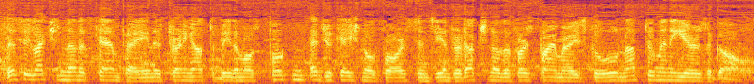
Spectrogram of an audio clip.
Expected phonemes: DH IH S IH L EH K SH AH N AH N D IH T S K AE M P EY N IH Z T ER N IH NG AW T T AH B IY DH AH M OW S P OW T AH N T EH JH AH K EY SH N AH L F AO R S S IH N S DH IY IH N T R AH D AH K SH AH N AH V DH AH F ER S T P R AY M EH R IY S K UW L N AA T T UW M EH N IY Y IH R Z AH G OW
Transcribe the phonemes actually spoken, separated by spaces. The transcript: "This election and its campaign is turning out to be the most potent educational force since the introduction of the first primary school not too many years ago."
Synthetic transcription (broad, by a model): DH IH S IH L EH K SH AH N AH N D IH T S K AE M P EY N IH Z T ER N IH NG AW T T AH B IY DH AH M OW S P OW T N T EH JH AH K EY SH N L F AO R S S IH N S DH IY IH N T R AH D AH K SH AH N AH V DH AH F ER S P R AY M EH R IY S K UW L N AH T T UW M EH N IY Y IH R Z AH G OW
